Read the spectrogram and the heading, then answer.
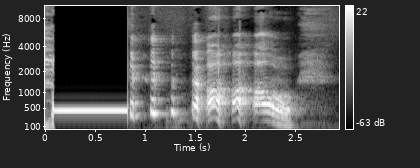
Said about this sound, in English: Yeah, that's where you put a beep when you do the edit. That's a quick editor's tip.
